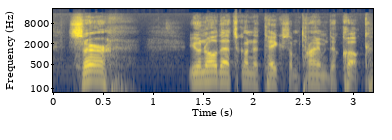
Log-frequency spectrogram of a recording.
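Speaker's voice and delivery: put-on Scottish accent with a thick brogue. Retelling a worker's reply to an order of one hundred twenty apple pies, Scottish brogue accent. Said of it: "or the Scottish accent with the brogue".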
